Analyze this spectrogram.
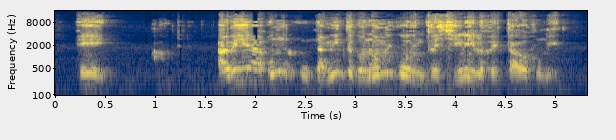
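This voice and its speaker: A man is speaking. His pace is fairly slow. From Cuba. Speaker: blogger and social media activist. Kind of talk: live interview. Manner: calm, conversational, even tone; hesitant, many fillers.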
